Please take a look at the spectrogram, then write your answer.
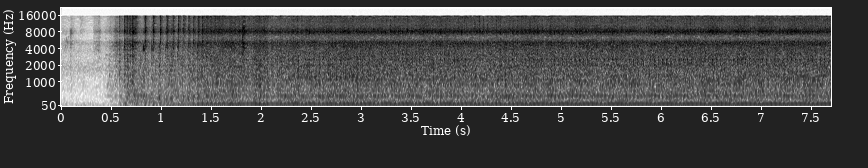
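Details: Briggs & Stratton Quantum engine, cold at about 45 degrees next morning, primed five times after new gasket and oversized washers fixed warped primer base: catches within a second, settles into steady even run, no misses or surging; normal cold start.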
